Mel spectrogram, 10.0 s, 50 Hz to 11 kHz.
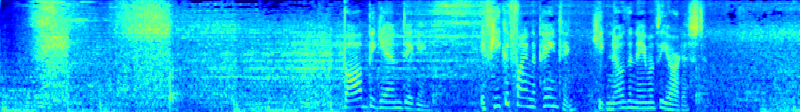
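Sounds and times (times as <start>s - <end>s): loud pulsing rumble: 0.0s - 10.0s.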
